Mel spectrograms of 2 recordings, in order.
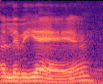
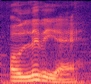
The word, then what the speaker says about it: Olivier: And no, it's not Olivier. No, it is not Olivier. It is Olivier. The R is silent, because this alias he is using is of French origin.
